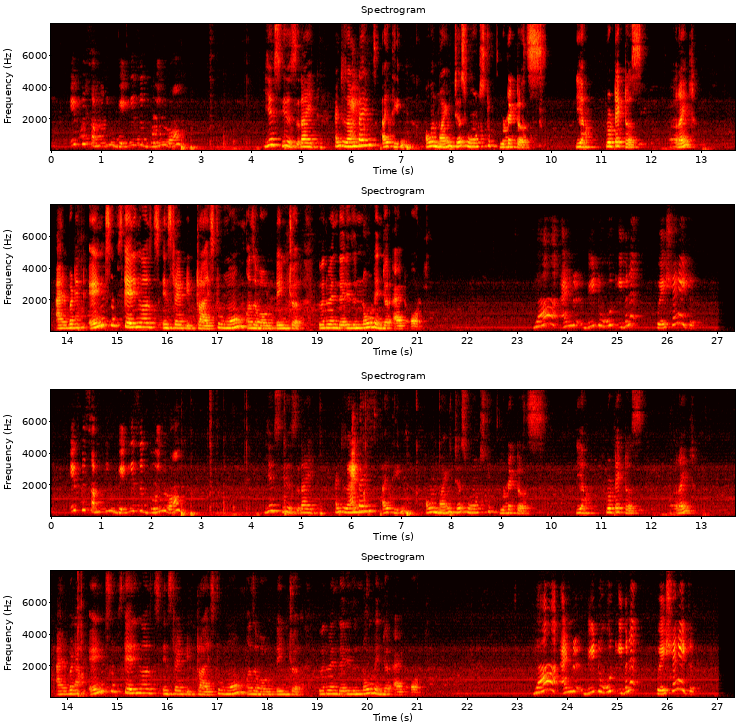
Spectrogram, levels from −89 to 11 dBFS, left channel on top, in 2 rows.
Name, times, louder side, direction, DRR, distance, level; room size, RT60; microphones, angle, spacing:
voice 1, 0.8-2.7 5.9-6.2 14.1-14.4 23.3-25.4 25.8-26.5, right 5 dB, 40° right, 0.4 m, -28 dB
voice 2, 4.3-5.4 5.7-7.2 7.5-9.8 10.5-11.9 12.4-12.9 13.8-18.8 19.0-21.1, left 6 dB, 60° left, 0.3 m, -24 dB
8.4 x 4.7 x 7.1 m
head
